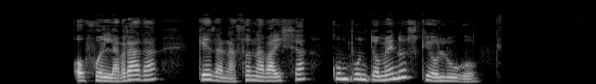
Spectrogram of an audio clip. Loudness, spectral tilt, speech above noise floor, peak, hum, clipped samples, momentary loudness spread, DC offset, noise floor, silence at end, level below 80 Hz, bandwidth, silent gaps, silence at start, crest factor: -23 LUFS; -5.5 dB/octave; 51 dB; -4 dBFS; none; under 0.1%; 8 LU; under 0.1%; -74 dBFS; 1.2 s; -74 dBFS; 11.5 kHz; none; 0.75 s; 20 dB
